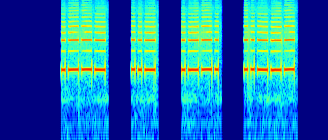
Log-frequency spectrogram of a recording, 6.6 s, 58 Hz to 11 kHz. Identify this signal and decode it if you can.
Morse code, heard as a keyed tone, about 18 wpm, spaced as for 11 wpm, 810 Hz. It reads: JUP2
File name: training / NAVPERS 11049to11060 / NAVPERS 11051 RA RB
